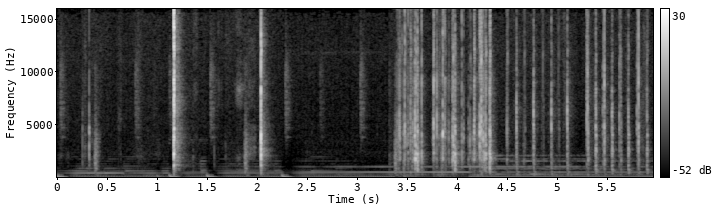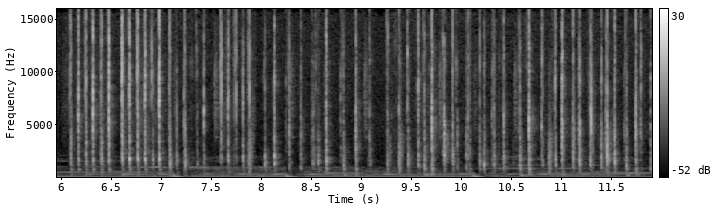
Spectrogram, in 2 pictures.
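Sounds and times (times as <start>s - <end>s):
background music: 0.0s - 11.9s
fast typing on mechanical keyboard: 3.4s - 11.9s.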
